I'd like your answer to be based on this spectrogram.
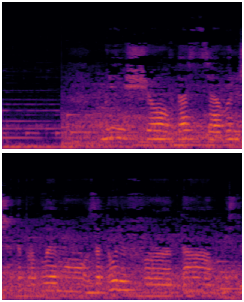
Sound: speaking Ukrainian

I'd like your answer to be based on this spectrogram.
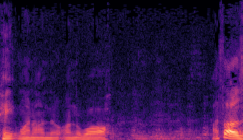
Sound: laughter

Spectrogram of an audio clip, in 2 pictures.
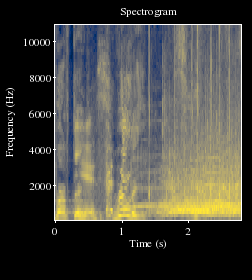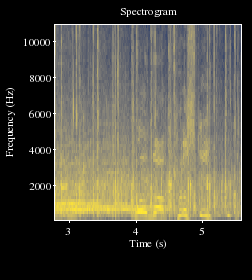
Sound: people applauding

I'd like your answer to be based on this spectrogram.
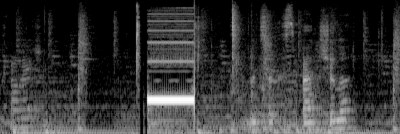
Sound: beep

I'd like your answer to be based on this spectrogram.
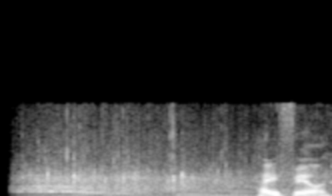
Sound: cheers and applause

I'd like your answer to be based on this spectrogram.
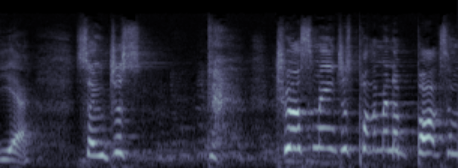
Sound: laughing

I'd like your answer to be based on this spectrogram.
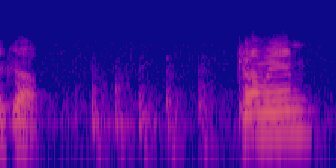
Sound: knocking on door

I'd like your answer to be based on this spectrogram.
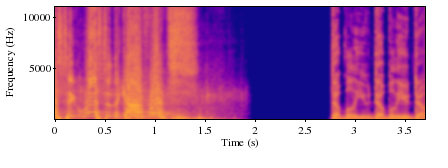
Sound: applause

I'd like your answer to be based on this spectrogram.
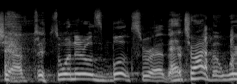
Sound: laughing

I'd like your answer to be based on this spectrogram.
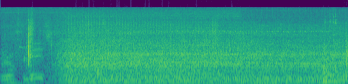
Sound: machine whirring

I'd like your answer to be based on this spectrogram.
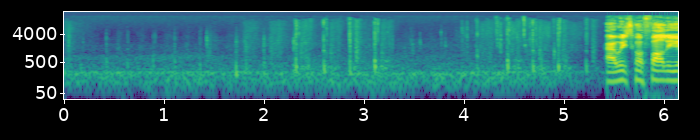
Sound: quick footsteps

